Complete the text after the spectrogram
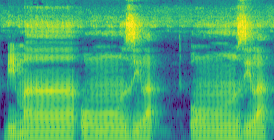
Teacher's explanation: Unzila, seterusnya unzila ada nun berharakat sukun, setelahnya ada huruf zai. Maka hukumnya adalah ikhfa. Ikhfa ausat. Unzila ditahan dua harakat.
